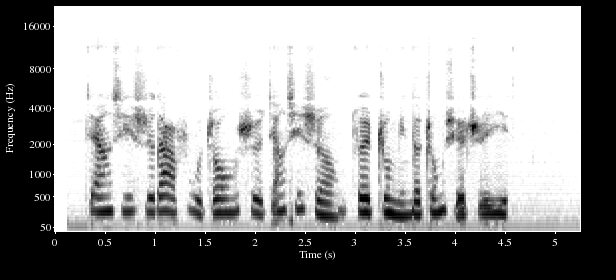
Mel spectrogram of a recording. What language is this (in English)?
Chinese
